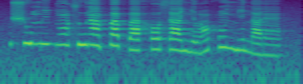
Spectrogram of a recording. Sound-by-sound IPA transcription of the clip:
ʃu˦mi˦ ɡɔ̃˦su˦ɾã˦pa˦ pa˧hɔ˧saː˧ɲə˨l ɔ̃˧hũ˦ ɲi˧na˨ ɾɛ̃˨

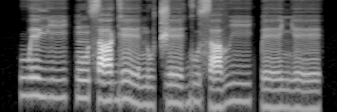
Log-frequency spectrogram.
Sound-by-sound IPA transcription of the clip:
we˦jiː˧ k͡pũ˧sa˧ ɡeː˦˨nu˨ t͡ʃeː˧ɡu˦sa˨ viː˦k͡peː˨ ɲeː˨

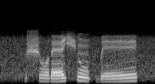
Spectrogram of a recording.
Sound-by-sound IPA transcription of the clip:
ʃoɾɛç ũɓe

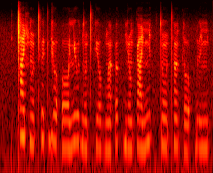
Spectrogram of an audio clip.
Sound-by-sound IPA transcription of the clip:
ǀa˦ɕũ˨ tʰɨ˦tɡʲo˦ ʔo˨lʲu˦ dũ˨tkʲo˨ bɐ̃˨ʔɵ˦kɡʲõ˨ ka˨ɲɐ˦ktũ˨ tʰɐ̃˦kɾo˨ʔɓɨ˦ɲ

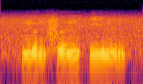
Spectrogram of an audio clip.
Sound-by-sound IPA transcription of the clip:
mɵ˨˩nfɵ˨˧n | iː˧mɪ˨˩ŋ

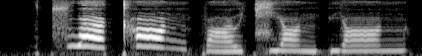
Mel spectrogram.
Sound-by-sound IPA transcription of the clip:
t͡swä˥˧kʰɑ˥˩ŋ pɑ˧˥ʊ̯ t͡ɕjɑ˥˩ŋpjɑ˥ŋ

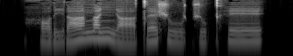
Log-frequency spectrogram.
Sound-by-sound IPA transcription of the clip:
hɔ˨ ɾi˨ɾaː˦na˦ ɲaː˨tɛ˦ʃuː˨ t͡ʃu˨kʰeː˦

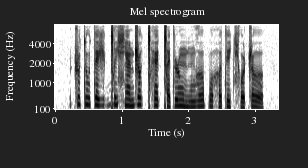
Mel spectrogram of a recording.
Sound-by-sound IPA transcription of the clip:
ʈ͡ʂututɛʒɪ ɡ͡ǀɪ ɕɛ̃ ɖ͡ʐɤ ǀʰɛ ǀɛtɹũ bũɣɤ pohɤtɪt͡ɕʰo ʈ͡ʂɤ

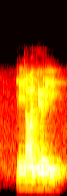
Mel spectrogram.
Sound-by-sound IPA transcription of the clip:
ɾiɾɑlʲə ɾi

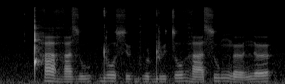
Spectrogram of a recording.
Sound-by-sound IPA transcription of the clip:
ǃʰaɦazu | ɖosʉɡʱu ɖʉto ɦasu ŋœnœ

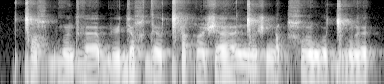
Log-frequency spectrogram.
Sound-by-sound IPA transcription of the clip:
ǀɒχbʱõdʱɐːbʉ dʉχdəʊ̯ ǀʰɛqõʃɐː ŋ͡ǀõʃŋʌq χõ woɡ͡ǀõə̯

